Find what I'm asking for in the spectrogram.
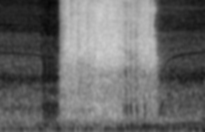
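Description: A power tool driving screws into a Craftsman leaf blower housing, two loud, close whirring bursts of the driver separated by a short quiet pause.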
